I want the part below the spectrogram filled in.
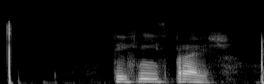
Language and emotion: Russian, neutral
